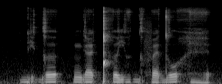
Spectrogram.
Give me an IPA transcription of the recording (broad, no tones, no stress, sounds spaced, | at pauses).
bʲ ɛ ɡ ə | ŋ ɡ æ ǃʰ ə j ə̤ ɡ ə̤ f æ d o h ɛ̤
